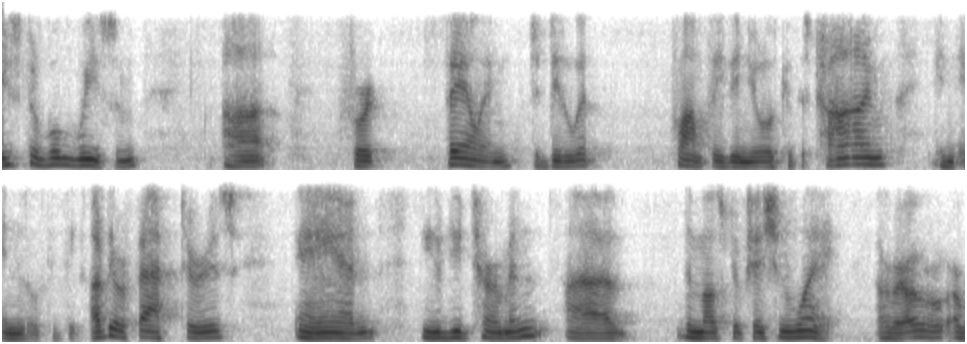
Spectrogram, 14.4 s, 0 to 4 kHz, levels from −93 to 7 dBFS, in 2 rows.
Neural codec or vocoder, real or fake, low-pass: codec, 16 kHz in and 24 kHz out, 0.8 kbps, FocalCodec, streaming, 65536 codes; fake; 3.6 kHz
